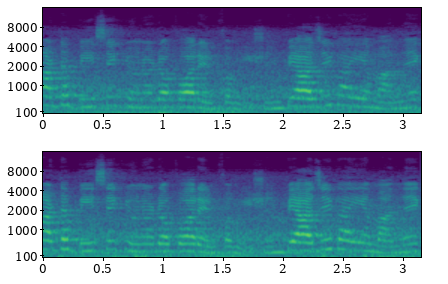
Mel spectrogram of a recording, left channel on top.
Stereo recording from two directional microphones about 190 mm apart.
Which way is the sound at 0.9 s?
20° right (ahead or behind).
